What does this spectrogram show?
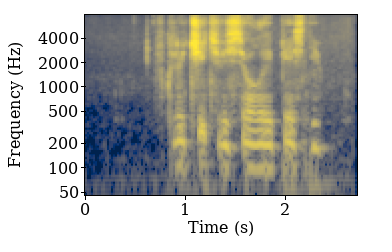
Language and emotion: Russian, neutral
